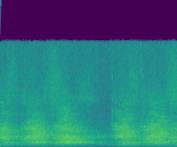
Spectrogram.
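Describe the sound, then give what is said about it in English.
A town hall audience shouts back in response to Senator Sessions on the health care plan, a loud, continuous roar of many overlapping voices, swelling and dipping in waves across the three seconds, with no single speaker standing out. “Crowd response?”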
